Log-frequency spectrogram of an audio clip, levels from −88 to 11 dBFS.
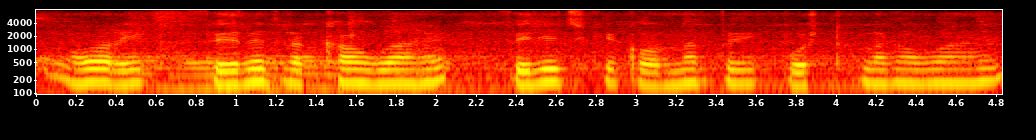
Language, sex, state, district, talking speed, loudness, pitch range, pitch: Hindi, male, Bihar, Darbhanga, 185 wpm, -20 LUFS, 165-175 Hz, 170 Hz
